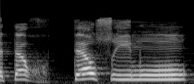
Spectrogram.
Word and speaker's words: تختصم: لا تخ الانتقال من التاء المرققة إلى الخاء المفخمة. لا تخت لا تختصم، التاء ترقق الخاء تفخم.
